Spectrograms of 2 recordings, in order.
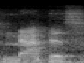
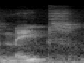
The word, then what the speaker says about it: Mappis: That's how you pronounce his last name, is Mappis. I thought it was Mapes, but it's not.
